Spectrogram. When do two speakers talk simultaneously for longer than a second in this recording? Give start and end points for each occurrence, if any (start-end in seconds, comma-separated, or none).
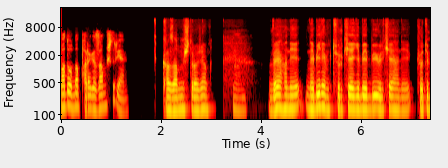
none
